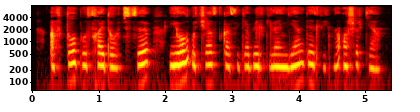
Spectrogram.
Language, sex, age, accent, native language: Uzbek, female, under 19, Xorazm, Uzbek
